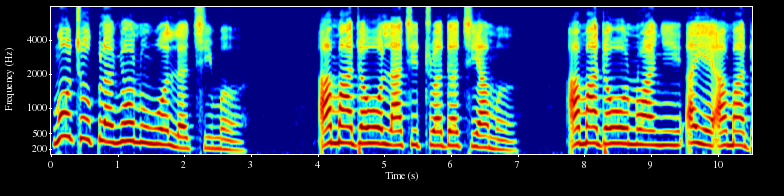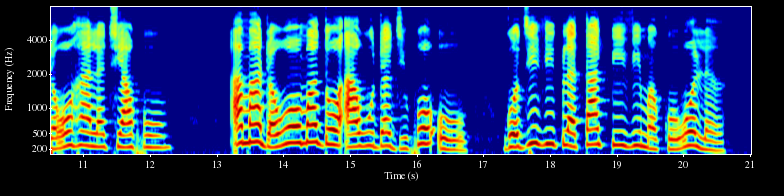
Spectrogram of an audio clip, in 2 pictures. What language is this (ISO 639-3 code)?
ewe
